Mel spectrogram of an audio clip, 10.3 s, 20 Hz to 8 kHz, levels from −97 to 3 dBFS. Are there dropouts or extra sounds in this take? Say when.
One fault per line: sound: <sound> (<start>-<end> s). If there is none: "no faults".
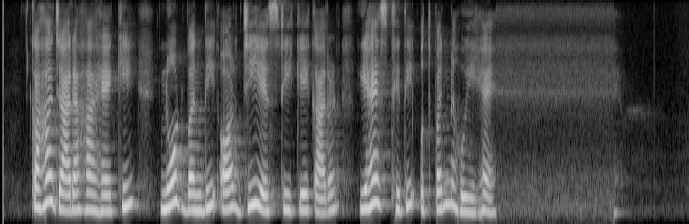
no faults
